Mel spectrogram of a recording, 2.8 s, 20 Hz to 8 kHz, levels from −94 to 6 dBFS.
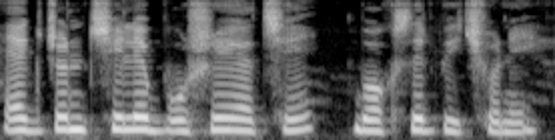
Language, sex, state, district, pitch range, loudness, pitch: Bengali, female, West Bengal, Cooch Behar, 230-260 Hz, -14 LUFS, 245 Hz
